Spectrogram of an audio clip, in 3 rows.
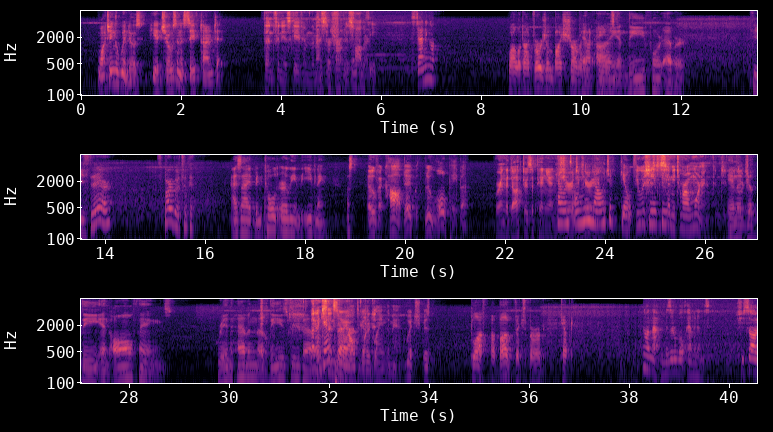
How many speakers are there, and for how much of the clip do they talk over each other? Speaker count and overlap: ten, about 17%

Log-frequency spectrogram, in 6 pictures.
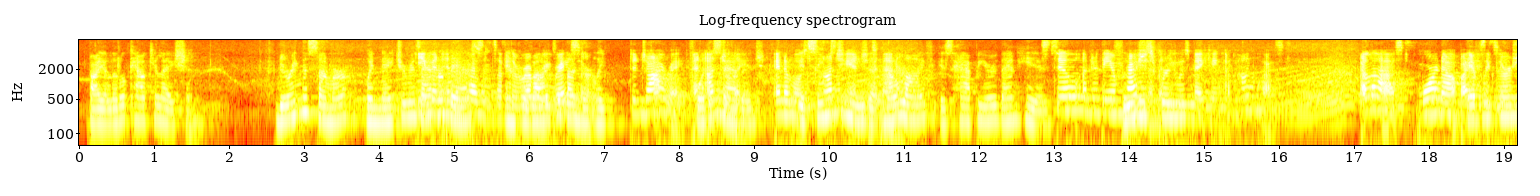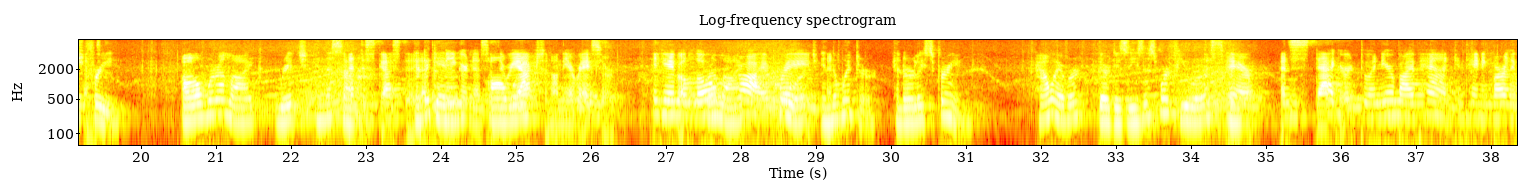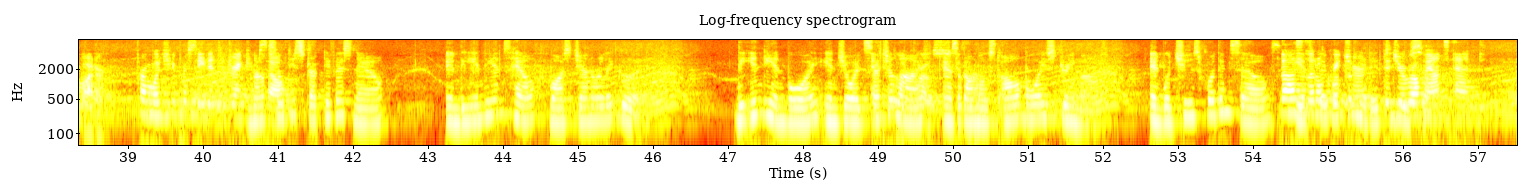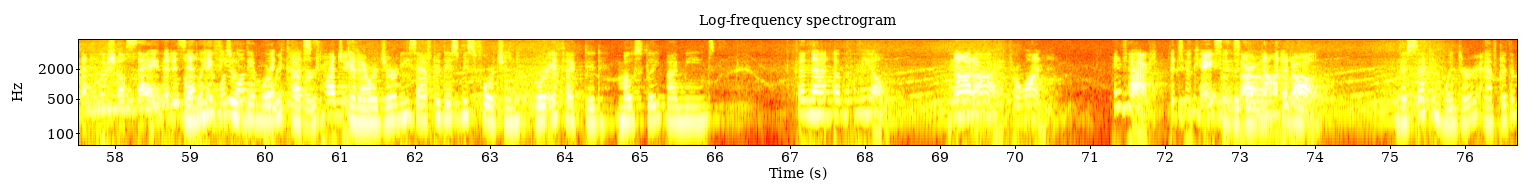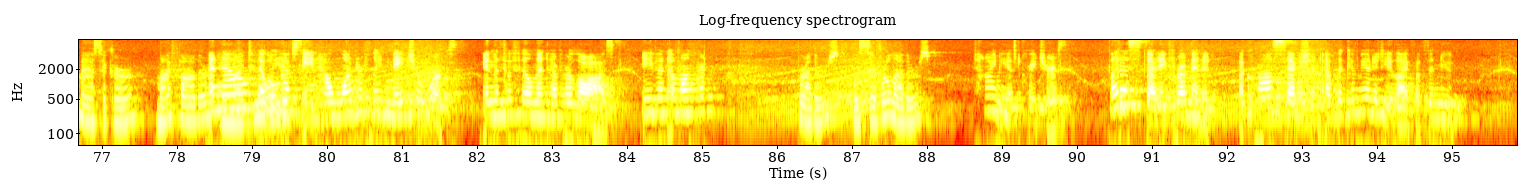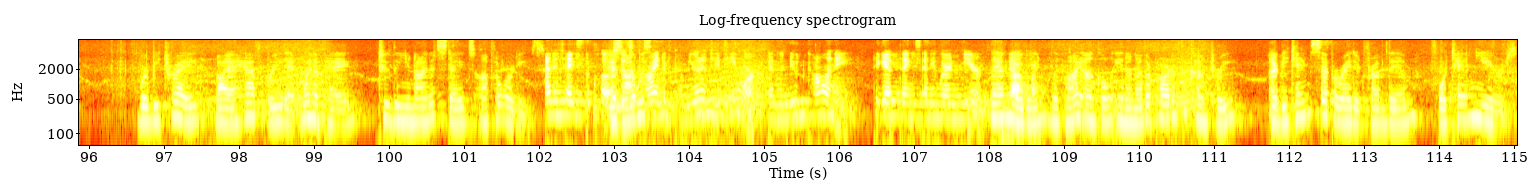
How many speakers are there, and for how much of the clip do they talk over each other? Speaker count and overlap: two, about 22%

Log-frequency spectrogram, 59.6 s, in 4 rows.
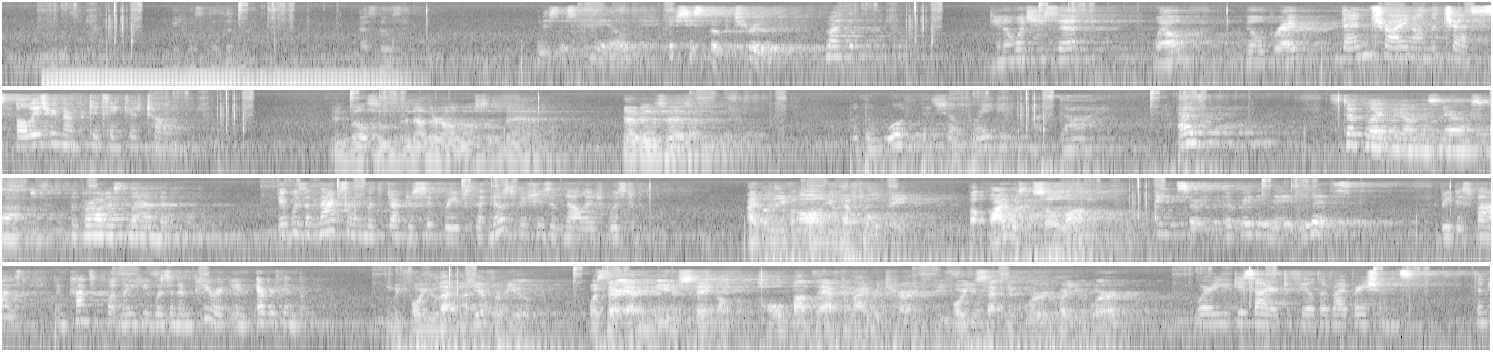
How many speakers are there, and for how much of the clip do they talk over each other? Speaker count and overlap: nine, no overlap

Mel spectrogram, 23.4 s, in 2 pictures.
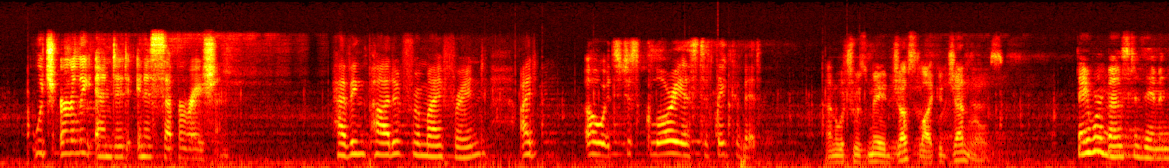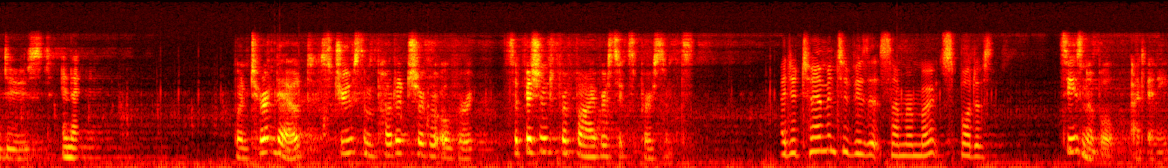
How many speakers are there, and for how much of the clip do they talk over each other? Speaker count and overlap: six, no overlap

